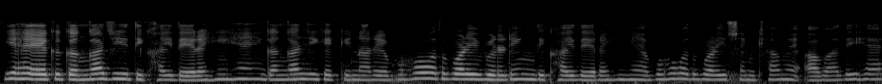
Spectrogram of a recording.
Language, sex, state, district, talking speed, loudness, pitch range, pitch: Hindi, female, Uttar Pradesh, Jyotiba Phule Nagar, 155 wpm, -35 LUFS, 215-240 Hz, 225 Hz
